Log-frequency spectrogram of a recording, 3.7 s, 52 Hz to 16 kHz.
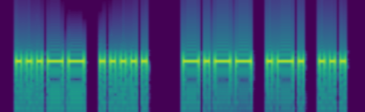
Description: Morse code, heard as a keyed tone, about 23 wpm, 700 Hz. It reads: 35 YRS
